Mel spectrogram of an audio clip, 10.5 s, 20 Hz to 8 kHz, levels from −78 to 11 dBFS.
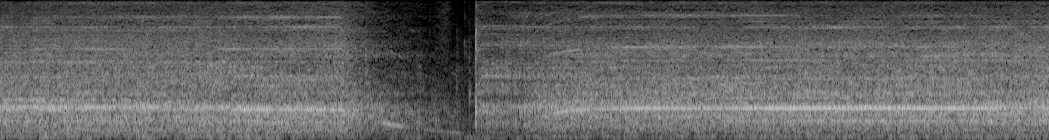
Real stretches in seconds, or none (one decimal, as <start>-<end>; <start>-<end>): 3.2-5.8; 7.4-7.9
